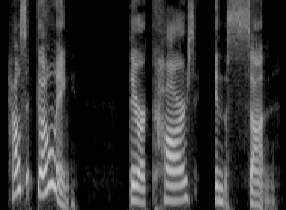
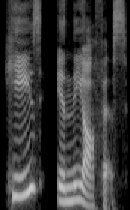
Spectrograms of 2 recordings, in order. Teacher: Both of these sentences have an S and then a vowel. What happens here? In each of these words, the S becomes a Z. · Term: linking the S plus a vowel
